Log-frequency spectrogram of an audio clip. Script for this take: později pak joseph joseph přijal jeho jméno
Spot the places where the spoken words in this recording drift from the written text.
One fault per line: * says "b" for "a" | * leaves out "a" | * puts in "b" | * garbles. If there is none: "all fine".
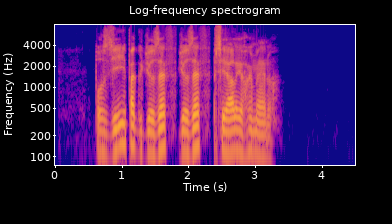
all fine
